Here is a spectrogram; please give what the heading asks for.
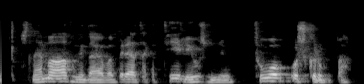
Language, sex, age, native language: Icelandic, male, 20-29, Icelandic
